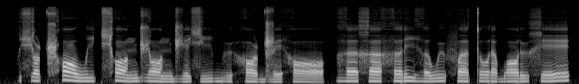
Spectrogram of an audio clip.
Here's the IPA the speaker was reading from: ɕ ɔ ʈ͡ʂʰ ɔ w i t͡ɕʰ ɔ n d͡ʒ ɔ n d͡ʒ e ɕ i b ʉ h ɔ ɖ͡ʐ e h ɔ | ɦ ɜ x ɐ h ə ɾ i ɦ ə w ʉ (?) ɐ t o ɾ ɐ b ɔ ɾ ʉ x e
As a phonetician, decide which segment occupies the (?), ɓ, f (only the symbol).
f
